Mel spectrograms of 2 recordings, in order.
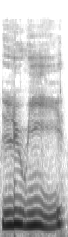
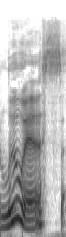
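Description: First: The name is said the French way. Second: The name is said the English way.

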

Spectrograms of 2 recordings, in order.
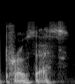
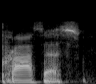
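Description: First: The word has a Canadian pronunciation. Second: The word has an American pronunciation. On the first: "because I'm still in Canada, I can say process" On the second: "when I'm back in America, I got to go through the process"

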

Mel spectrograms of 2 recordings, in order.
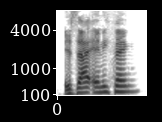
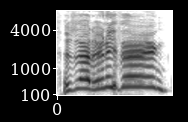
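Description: First: It is said in his normal voice. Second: It is said in a Pee-wee Herman voice.

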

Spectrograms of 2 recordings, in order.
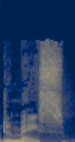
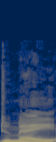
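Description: First: The name is said with an English-style pronunciation. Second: The name is said with a French pronunciation. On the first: "the Ricky Gervais pronunciation would be Dumais" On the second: "The French pronunciation would be Dumais"

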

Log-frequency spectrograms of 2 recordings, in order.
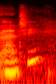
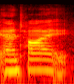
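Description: First: It is said the speaker's non-American way. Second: It is said the North American way. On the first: "Instead of anti?" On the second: "you know how they say anti"

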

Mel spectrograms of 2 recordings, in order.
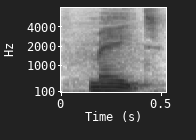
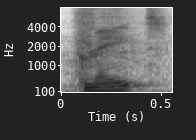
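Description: First: The name is said in an Australian accent. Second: The name is said in an Australian accent.

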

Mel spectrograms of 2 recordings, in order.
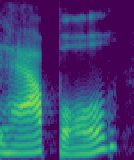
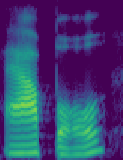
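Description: First: The word starts smoothly with open airflow. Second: The same.

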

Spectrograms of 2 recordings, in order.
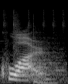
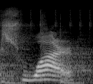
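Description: First: It is said with the irregular, unexpected pronunciation. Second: It is said the way the spelling suggests. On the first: The speaker calls it right. "это слово относится к исключению, потому что оно французского происхождения" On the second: The speaker calls it wrong. "хочется прочитать это слово как"

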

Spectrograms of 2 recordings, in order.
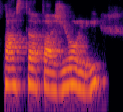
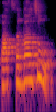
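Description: First: The second word ends in a full vowel. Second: The second word is clipped, ending in a consonant. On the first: The speaker calls it right. "supposed to be pronounced" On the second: The speaker calls it wrong. "most New Yorkers butcher it"

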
